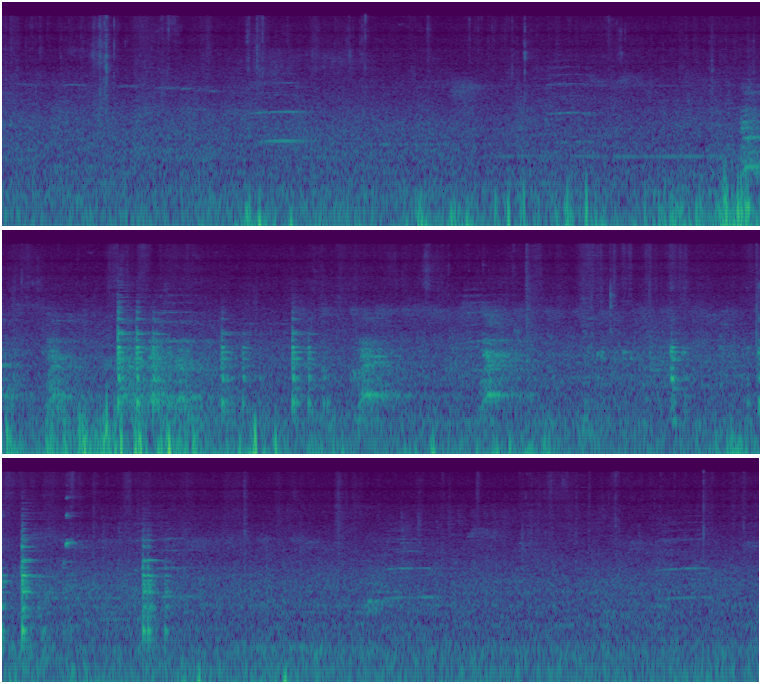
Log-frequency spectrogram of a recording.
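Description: Chickens clucking in short scattered calls, mostly in the middle of the stretch, over low rumbling handling noise as gloved hands work the bonsai's branches.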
